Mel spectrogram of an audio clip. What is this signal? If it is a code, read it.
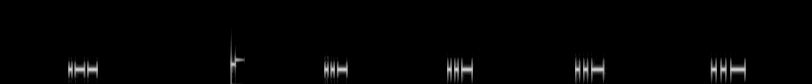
Morse code, heard as a keyed tone, about 34 wpm, spaced as for 8 wpm, 700 Hz. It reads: W UUUU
